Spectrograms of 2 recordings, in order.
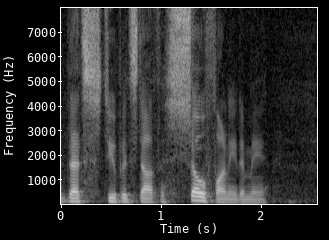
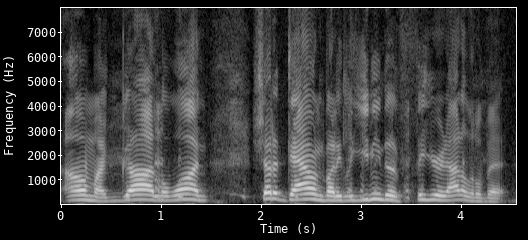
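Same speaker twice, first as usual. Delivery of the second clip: loud, higher mock scolding; friends mocking; 7 semitones higher, 8 dB louder than usual. Buddies telling him to shut it down, loud mocking. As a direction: tease him loudly like a buddy calling him out. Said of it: "I'm like".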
